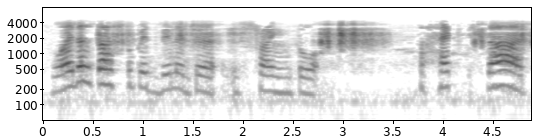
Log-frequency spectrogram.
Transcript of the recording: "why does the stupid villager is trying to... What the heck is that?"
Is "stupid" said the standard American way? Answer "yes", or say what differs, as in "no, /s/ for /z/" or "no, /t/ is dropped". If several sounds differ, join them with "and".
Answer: yes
